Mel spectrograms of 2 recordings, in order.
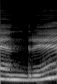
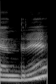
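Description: Both takes have the same delivery.

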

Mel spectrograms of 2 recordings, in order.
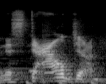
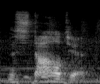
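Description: First: The word is said in a jokey Southern accent. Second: The word is said in a plain accent. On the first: "I say nostalgia like a stupid Southern joke" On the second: "I like how you say it"

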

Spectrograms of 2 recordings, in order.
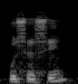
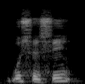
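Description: No difference in how they are said.

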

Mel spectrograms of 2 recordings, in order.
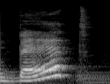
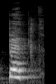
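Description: First: The vowel is held long. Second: The vowel is cut short. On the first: The speaker calls it wrong. "не" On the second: The speaker calls it right. "голосний звук вимовляємо коротко"

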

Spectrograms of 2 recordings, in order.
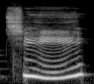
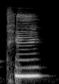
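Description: First: The syllable starts with a ch sound. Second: The syllable starts with a plain t sound. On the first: The speaker calls it right. "요거 치" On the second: The speaker calls it wrong. "이런 식으로 타 계열로 다 발음을 하세요. 아닙니다"

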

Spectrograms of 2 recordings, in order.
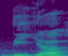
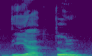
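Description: First: The word ends without the tan syllable. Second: The word ends with a tan syllable. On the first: The reader stops on this word. "وقفی صورت میں دیا" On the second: The reading continues without stopping. "تنوین پیش"

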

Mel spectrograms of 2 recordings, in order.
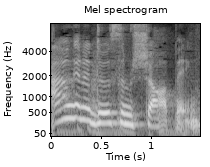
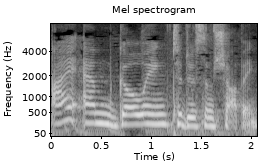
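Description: First: The words are joined and shortened together. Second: Each word is said separately and fully.

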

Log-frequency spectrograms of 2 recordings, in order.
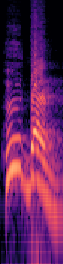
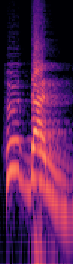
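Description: No difference in how they are said.

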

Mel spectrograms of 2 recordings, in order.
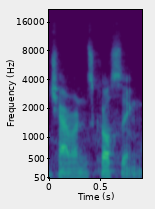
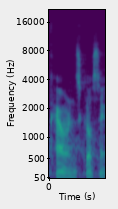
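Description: First: The name begins with a 'ch' sound. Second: The name begins with a 'k' sound. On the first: "Ch or ka?" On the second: "Ch or ka?"

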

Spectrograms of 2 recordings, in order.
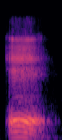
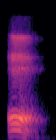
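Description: First: The vowel is open, close to an A. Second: The vowel is spread and fairly closed. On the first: The speaker calls it right. "yatay değil de daha A'ya yakın bir yerde" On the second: The speaker calls it wrong. "Normalde E desen nasıl derdin?"

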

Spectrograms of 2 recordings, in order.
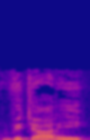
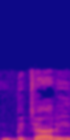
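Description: First: The first consonant is a v sound. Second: The first consonant is not a v sound. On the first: The speaker calls it right. "ਵਾਵਾ ਵਿਚਾਰੀ, ਵਾਵਾ ਬੋਲੋ" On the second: The speaker calls it wrong. "ਵਿਚਾਰੀ ਨਹੀਂ"

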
